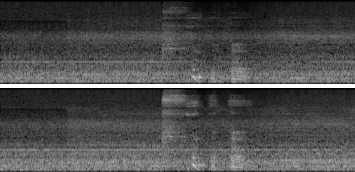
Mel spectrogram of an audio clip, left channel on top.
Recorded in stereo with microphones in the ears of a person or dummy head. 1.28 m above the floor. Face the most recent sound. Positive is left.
turn(degrees=-50)  # may be behind; listen again after turning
